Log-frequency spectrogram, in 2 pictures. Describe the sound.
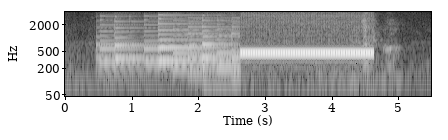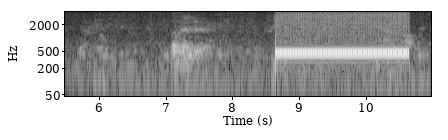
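Telephone tones play as a call is transferred to voicemail: a short run of stepped melodic beeps, then two long, steady, loud tones of the same pitch separated by a quieter gap of faint noise.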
